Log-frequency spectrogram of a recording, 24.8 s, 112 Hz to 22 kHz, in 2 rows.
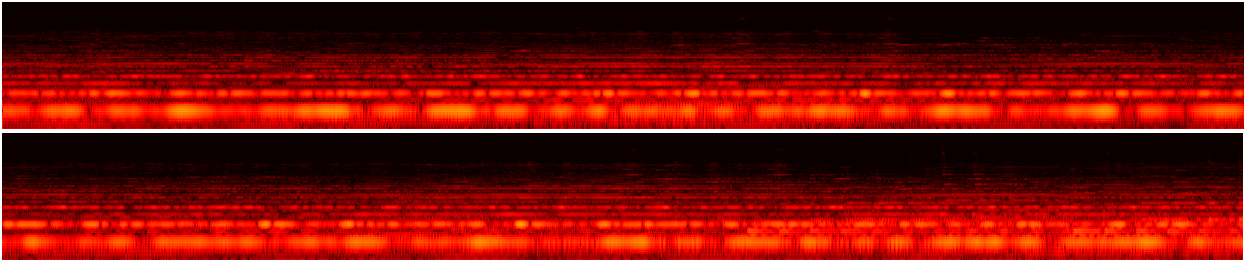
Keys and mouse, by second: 0.7-3.0 alt+drag, 3.4-6.8 alt+drag, 7.2-8.6 alt+drag, 9.1 3, 9.2 click, 9.6-11.5 ctrl+alt+drag, 11.9 Tab, 13.6 click, 16.7-17.8 drag, 17.9 alt+click, 18.8 ctrl+alt+click, 19.3 alt+click, 21.2 click, 22.1 shift+click.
